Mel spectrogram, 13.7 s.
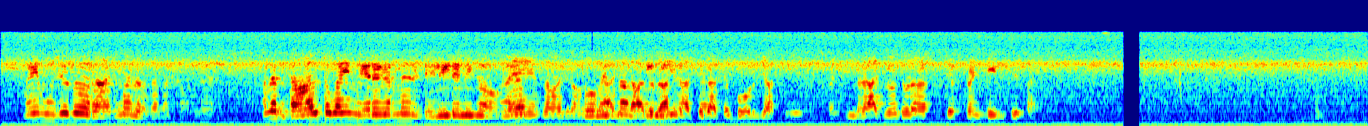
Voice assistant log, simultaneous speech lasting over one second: present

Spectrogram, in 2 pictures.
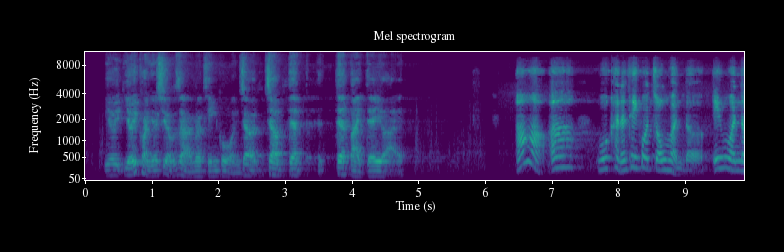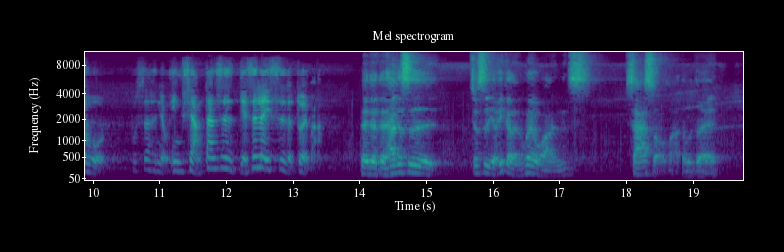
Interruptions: none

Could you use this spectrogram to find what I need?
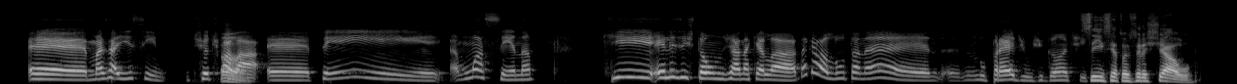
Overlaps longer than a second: none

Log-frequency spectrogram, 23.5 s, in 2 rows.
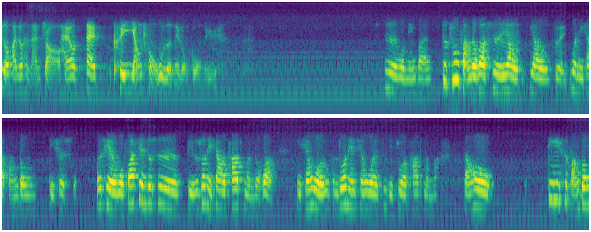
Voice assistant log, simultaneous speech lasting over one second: none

